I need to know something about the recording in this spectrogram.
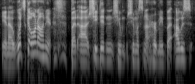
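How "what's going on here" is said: loud, higher-pitched demanding outburst; aggressive Italian mother. Retold or imitated. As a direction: imitate a mom ready to kick the door down. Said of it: "Italian mothers are a bit aggressive".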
